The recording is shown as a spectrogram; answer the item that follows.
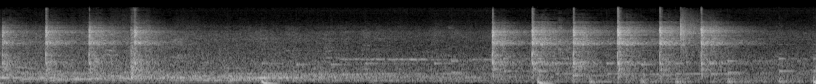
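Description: Steel hand tools clinking and knocking against metal, a series of sharp strikes about two a second in two runs: one at the start and a longer one from about five to seven seconds in. Background music runs under them.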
